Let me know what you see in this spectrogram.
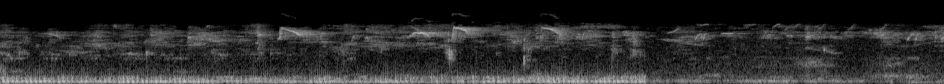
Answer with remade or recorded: recorded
